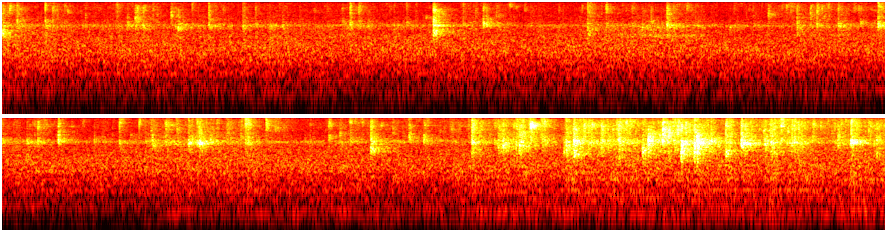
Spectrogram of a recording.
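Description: Water pouring in a full stream and splashing onto a surface, a steady hissing spatter that grows slightly louder toward the end, with no talking.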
